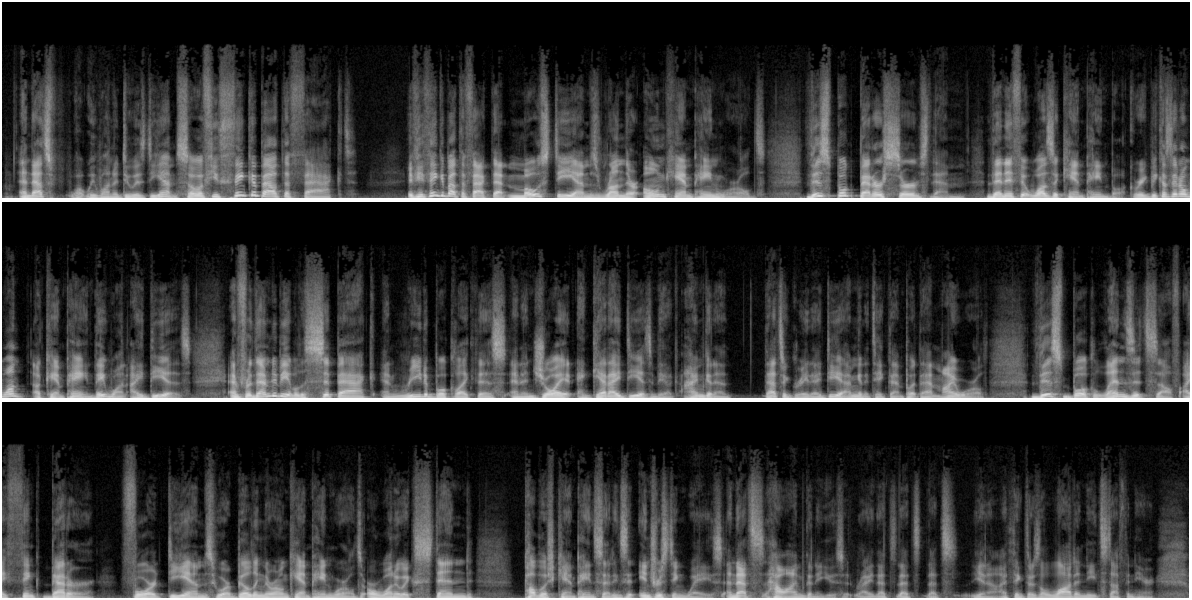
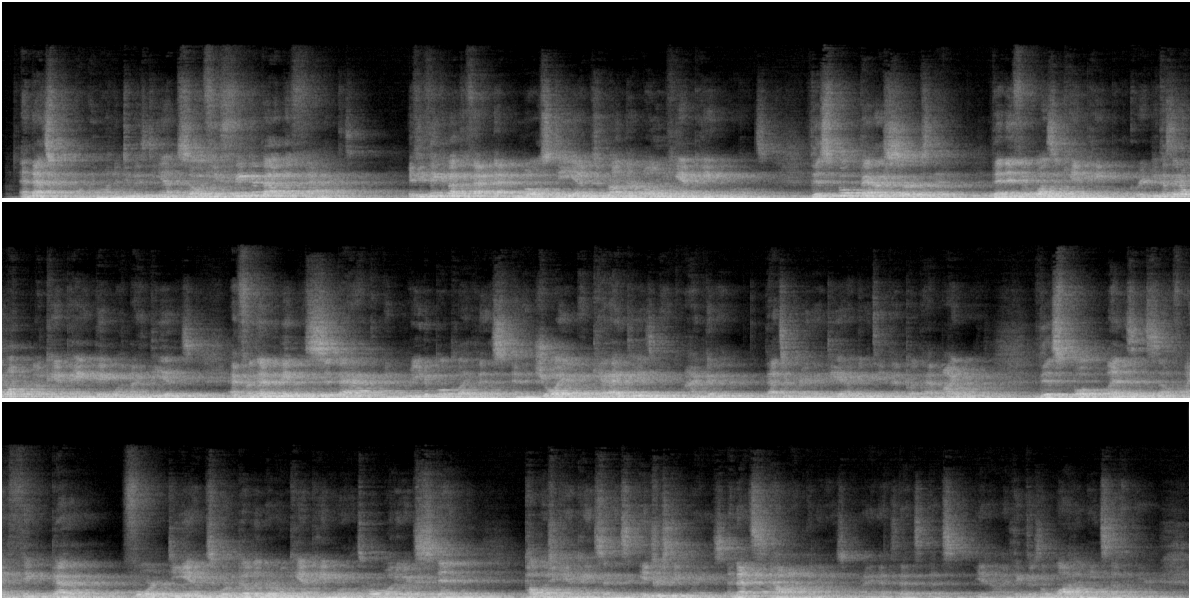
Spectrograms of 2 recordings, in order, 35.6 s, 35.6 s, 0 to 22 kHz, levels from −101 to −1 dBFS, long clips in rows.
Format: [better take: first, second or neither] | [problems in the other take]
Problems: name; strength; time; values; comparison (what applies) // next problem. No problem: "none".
first | off-mic speech; far // room echo; strong; dies away in 2.3 s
